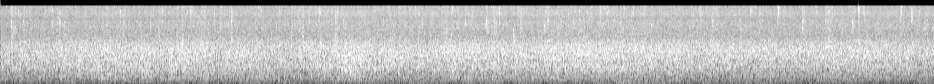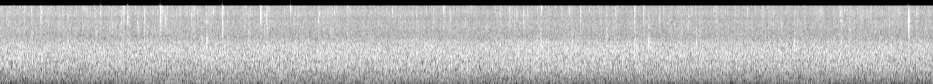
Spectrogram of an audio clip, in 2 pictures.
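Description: Steady rain falling, with many small drop hits pattering on nearby surfaces.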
